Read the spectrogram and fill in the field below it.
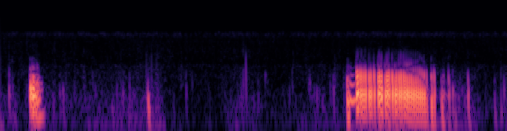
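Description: Low gurgling rumbles from an adult's stomach, with a long bubbling growl near the end: ordinary borborygmi.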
